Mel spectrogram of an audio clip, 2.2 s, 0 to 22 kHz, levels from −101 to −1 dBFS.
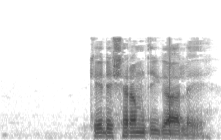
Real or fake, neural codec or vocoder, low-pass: real; none; 7.2 kHz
